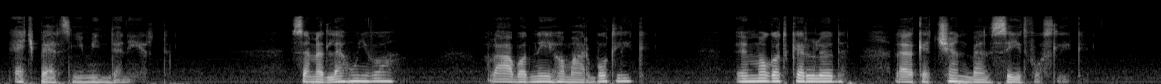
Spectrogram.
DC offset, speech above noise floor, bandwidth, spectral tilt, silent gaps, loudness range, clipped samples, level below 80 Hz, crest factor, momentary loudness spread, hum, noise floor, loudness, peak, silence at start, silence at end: under 0.1%; 33 dB; 10 kHz; -5.5 dB/octave; none; 5 LU; under 0.1%; -48 dBFS; 16 dB; 16 LU; none; -54 dBFS; -21 LUFS; -6 dBFS; 0.15 s; 0.95 s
